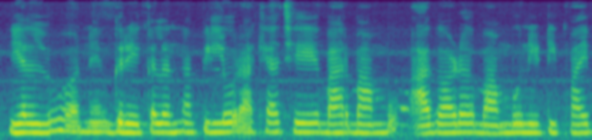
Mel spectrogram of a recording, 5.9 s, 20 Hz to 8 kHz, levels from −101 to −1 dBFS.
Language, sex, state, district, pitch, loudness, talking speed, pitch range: Gujarati, female, Maharashtra, Mumbai Suburban, 190 Hz, -15 LUFS, 150 wpm, 185-195 Hz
